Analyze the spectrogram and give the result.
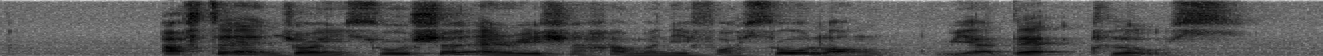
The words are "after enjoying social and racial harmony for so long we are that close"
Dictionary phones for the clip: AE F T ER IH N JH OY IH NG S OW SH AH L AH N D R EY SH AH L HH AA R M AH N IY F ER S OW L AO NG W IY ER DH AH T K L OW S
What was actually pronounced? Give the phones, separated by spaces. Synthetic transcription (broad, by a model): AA F T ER IH N JH OY IH NG S OW SH AH L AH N R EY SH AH N HH AA M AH N IY F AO S OW L AO NG W IY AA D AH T K L OW S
